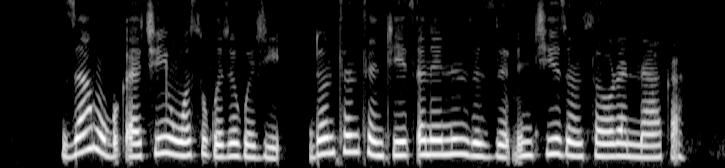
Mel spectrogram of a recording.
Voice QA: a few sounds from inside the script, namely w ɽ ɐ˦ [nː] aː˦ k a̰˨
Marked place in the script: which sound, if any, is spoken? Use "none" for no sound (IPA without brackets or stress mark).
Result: nː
